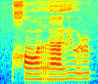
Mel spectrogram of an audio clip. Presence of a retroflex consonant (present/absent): present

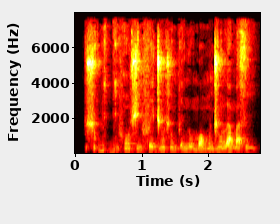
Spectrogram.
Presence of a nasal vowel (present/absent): present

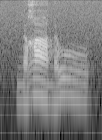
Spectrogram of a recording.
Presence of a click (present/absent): absent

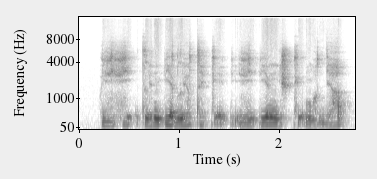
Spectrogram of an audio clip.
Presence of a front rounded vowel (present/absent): present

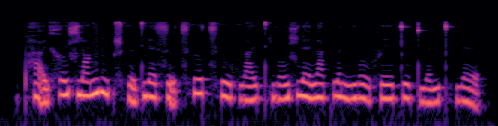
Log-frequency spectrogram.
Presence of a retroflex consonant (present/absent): present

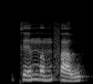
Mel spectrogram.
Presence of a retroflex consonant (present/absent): absent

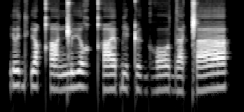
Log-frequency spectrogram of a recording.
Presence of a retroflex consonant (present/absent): present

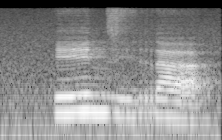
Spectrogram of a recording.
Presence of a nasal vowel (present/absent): absent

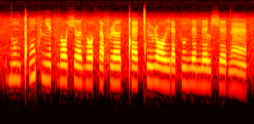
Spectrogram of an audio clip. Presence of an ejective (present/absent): present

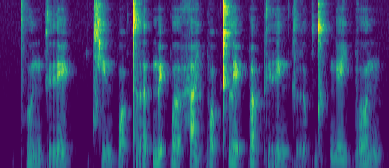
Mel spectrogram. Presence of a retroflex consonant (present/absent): absent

